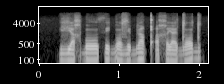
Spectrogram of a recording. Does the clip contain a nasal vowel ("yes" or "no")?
no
